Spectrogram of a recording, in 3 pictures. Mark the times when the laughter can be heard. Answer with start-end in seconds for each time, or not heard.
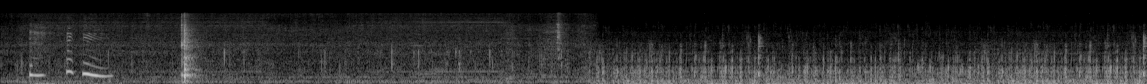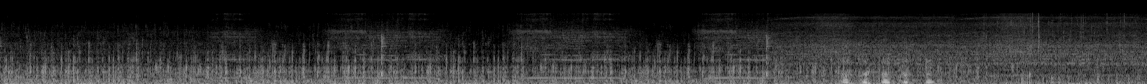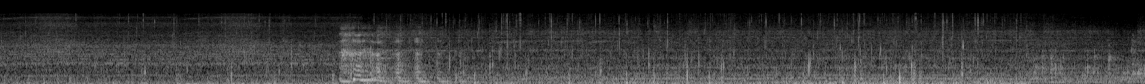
0.2-1.2, 19.8-20.9, 26.3-27.6.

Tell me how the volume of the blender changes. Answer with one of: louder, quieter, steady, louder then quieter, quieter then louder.
louder.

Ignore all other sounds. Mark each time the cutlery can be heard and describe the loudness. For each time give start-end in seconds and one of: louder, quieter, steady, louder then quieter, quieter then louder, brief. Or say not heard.
not heard.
